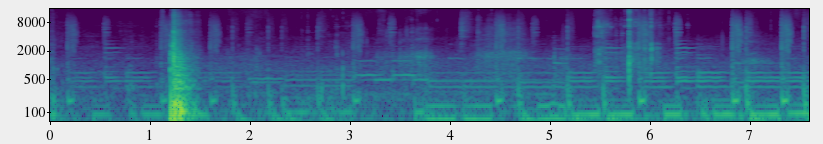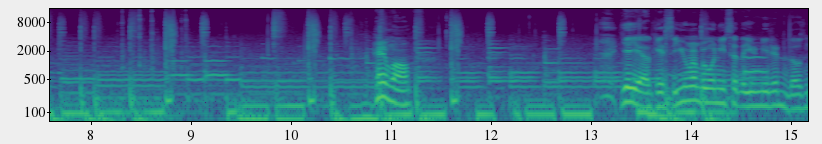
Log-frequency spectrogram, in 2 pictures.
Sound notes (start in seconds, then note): 1.0 door slamming; 2.6 upbeat music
